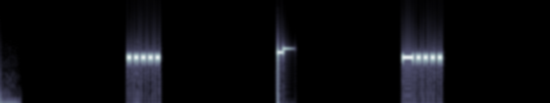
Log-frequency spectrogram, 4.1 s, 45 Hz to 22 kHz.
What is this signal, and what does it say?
Morse code, heard as a keyed tone, about 46 wpm, 700 Hz. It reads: 5 6
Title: Single Letter-Number Alt 45wpm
